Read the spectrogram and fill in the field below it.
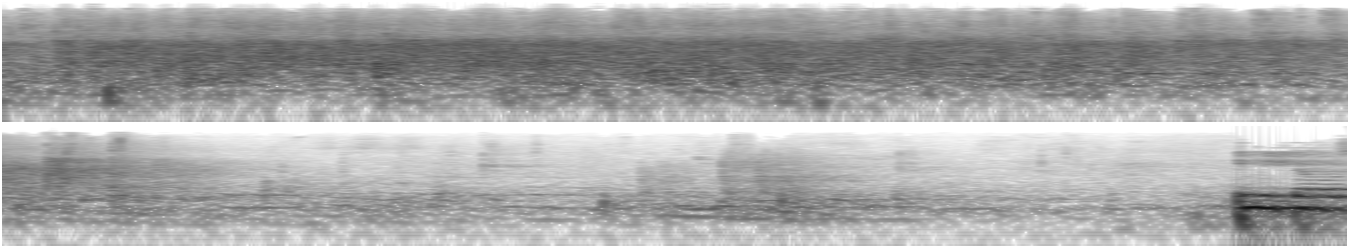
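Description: Loud, sustained applause fills a hall at a Colombian forestry students' congress, then fades after about six seconds, leaving quieter room noise and a sharp thump near the end.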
